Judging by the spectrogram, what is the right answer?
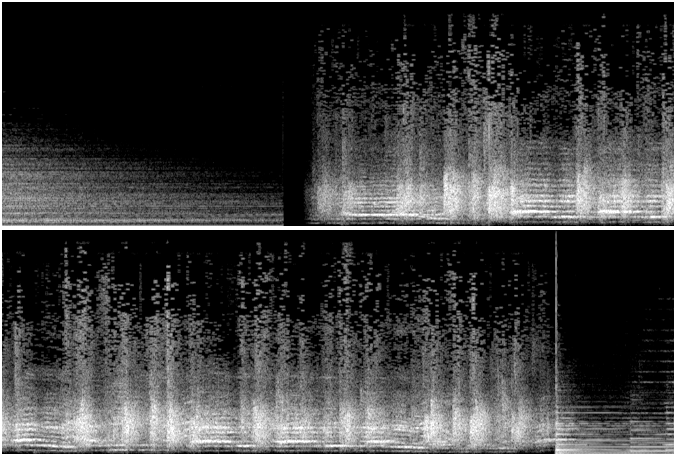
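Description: A held musical chord fades out and breaks off, then voices sing over a steady percussive beat for about nine seconds. Near the end, sustained piano-like music comes in.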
